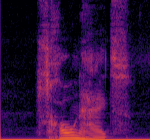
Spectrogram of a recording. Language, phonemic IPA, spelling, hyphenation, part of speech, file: Dutch, /ˈsxoːn.ɦɛi̯t/, schoonheid, schoon‧heid, noun, Nl-schoonheid.ogg
- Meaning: 1. beauty 2. beautiful person or object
